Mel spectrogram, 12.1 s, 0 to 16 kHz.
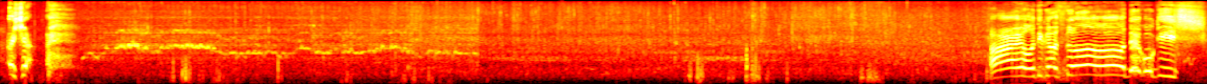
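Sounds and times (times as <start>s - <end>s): fishing reel whirring: 0.0s - 12.0s.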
